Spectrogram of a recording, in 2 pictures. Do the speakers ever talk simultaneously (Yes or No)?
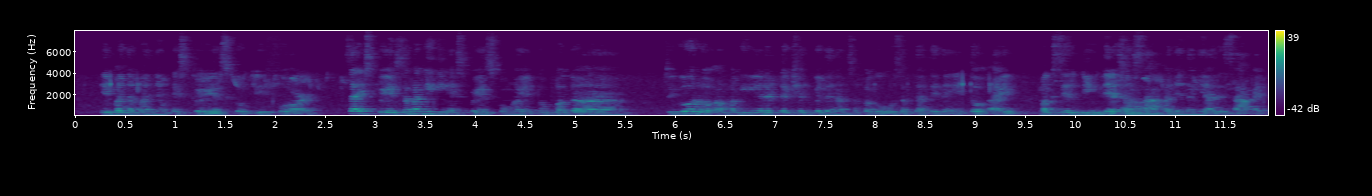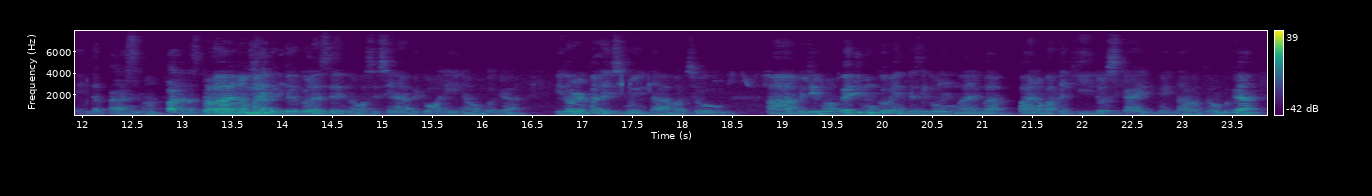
Yes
